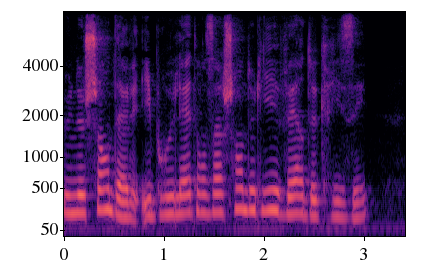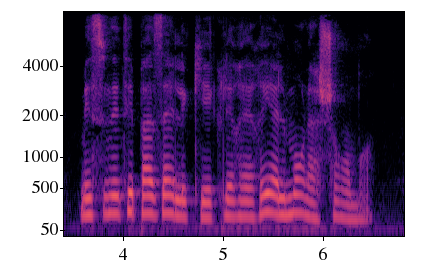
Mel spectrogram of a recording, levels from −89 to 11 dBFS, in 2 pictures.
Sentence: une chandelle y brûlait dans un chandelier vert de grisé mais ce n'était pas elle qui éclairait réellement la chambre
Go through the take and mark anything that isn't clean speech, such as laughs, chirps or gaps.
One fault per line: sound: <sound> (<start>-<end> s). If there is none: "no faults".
no faults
